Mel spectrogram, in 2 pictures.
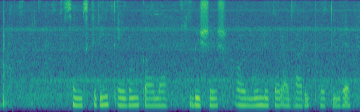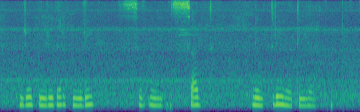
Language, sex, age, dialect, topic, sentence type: Hindi, female, 25-30, Hindustani Malvi Khadi Boli, banking, statement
